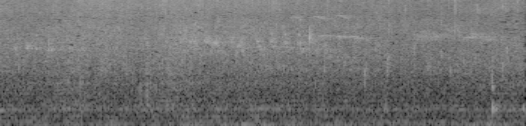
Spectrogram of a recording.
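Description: Boiled beef pieces frying in coconut oil in a non-stick pan, giving a faint, steady sizzle with a few small ticks.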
